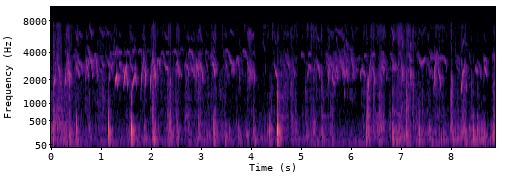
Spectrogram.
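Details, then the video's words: Little goslings eating dill for breakfast: many overlapping high, short peeps, some rising and some falling, mixed with sharp pecking and clicking noises and occasional louder knocks. "завтрак маленьких гусят - укроп. Breakfast of little gosling dill. Desayuno de pollitos eneldo."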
